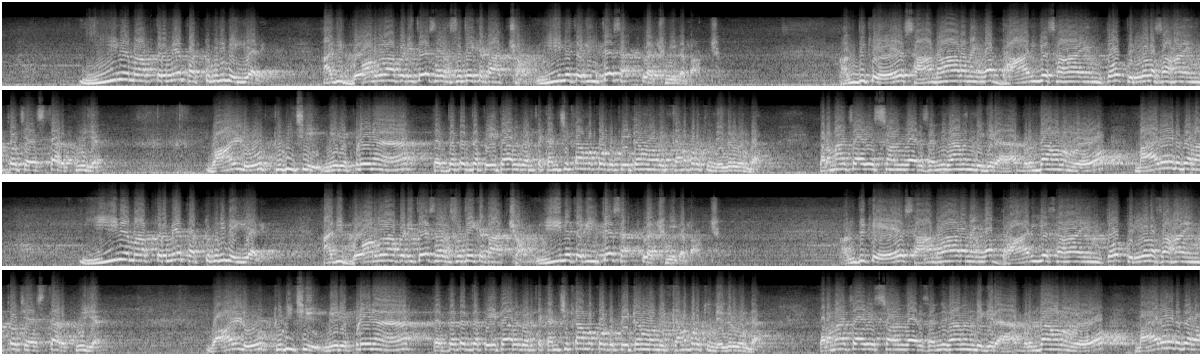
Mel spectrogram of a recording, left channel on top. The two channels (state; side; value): normal; both; correlation -0.06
